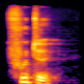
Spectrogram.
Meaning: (adjective) footie; footballing, soccer; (noun) 1. football enthusiast, football fan 2. footie player; footballer (soccer player)
- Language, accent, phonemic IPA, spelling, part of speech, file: French, France, /fu.tø/, footeux, adjective / noun, LL-Q150 (fra)-footeux.wav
